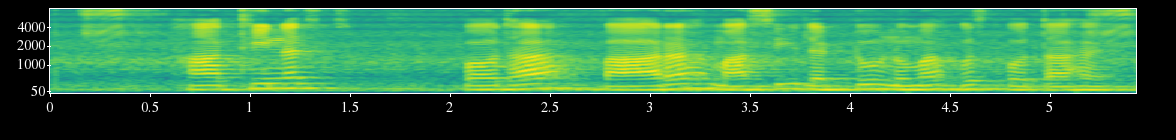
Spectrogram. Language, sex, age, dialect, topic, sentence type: Hindi, male, 18-24, Kanauji Braj Bhasha, agriculture, statement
